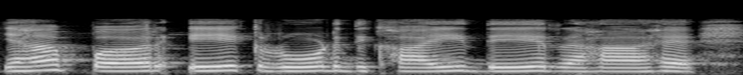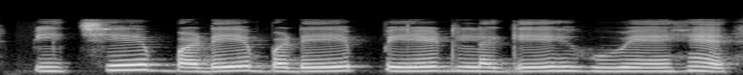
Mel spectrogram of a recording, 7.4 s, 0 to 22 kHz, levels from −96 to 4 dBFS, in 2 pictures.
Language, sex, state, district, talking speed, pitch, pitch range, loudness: Hindi, female, Uttar Pradesh, Saharanpur, 120 wpm, 215 Hz, 205-225 Hz, -14 LUFS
